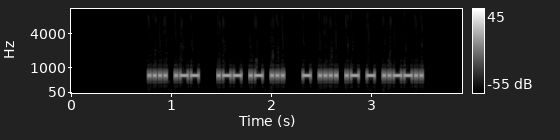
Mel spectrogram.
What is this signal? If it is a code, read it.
Morse code, heard as a keyed tone, about 43 wpm, 700 Hz. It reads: HW WAS THAT?
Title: Sentences from Top 100 Words and Abbreviations 45wpm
